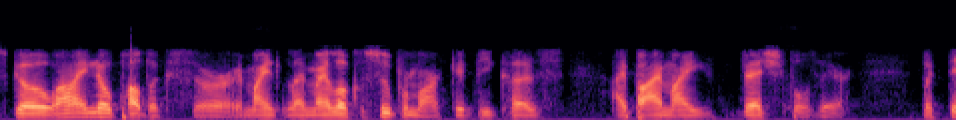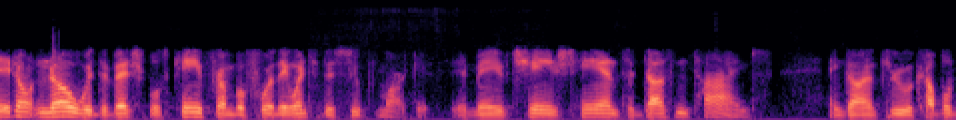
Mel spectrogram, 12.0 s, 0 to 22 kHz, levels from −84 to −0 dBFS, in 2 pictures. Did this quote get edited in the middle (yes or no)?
yes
